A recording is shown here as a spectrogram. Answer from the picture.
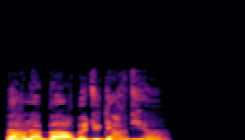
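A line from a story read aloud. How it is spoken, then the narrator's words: Exclaiming. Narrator (French): s'écria Rennes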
